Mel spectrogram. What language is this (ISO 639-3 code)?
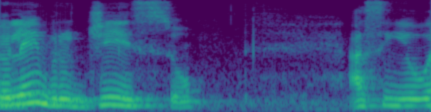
por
